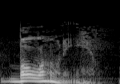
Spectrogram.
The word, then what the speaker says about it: bologna: The word is B-O-L-O-G-N-A. – I say it baloney.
